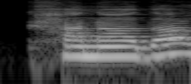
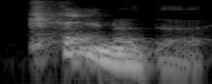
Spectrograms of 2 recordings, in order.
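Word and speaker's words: Canada: 캐너 캐너 캐너 그거를 카나다 그러면 안 됩니다. 이거 캐너 그래서 약하게 거는 약하게 하고 강하게 근데 여기서 제가 말씀드리고 싶은 거는 약한 거를 약하게 발음 안 하면은 강한게 두드러지가 않아요. 약한 거를 약하게 해 줘야 강하게 발음하는 그 그 액센트가 있는게 돋보이기 때문에 영어가 그 알아듣기 쉬운 건데 똑같이 카나다 그러면은 이게 카가 엑센트가 없는 거 캐나다 이렇게 확실히 주고 두 번째 세 번째를 약하게 하면 캐나다디언 앞에 있는 캐나다에서는가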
